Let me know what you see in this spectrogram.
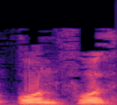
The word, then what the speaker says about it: قنفذ: اشتباه تلفظ کردم، قنفوز هست با قاف و پایانش هم زی دالزال.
